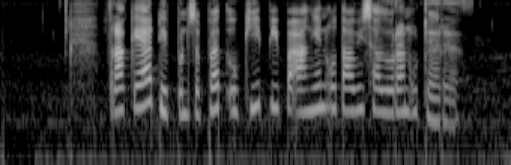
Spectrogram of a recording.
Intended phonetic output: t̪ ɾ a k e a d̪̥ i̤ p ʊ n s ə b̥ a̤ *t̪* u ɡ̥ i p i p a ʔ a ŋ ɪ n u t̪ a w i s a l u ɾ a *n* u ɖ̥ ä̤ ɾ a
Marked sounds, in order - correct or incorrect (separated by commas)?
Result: correct, correct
